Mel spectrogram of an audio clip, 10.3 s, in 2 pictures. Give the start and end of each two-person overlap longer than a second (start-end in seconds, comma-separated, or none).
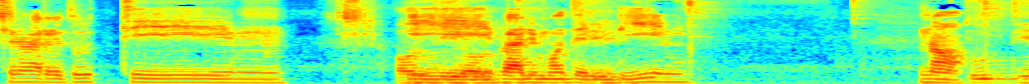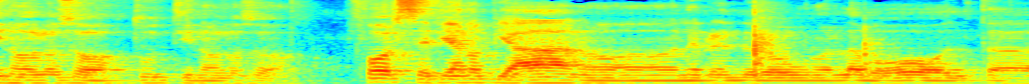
2.0-3.3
